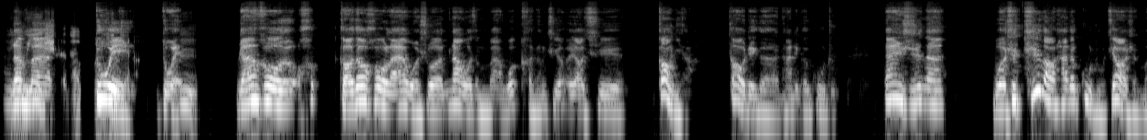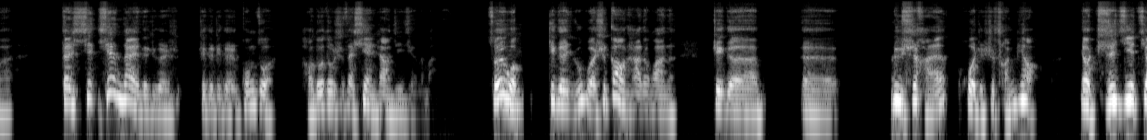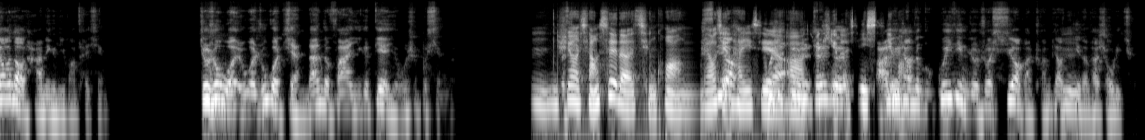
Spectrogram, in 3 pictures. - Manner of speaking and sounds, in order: none
- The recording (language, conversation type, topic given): Chinese, podcast, 我们该如何学会放下过去？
